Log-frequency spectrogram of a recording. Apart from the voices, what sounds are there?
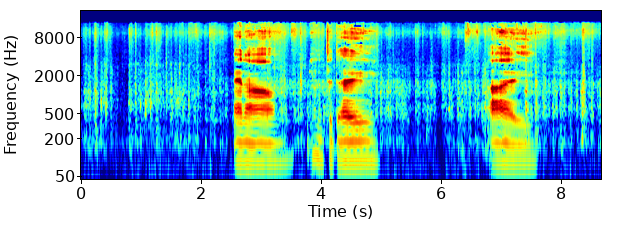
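rain falling outside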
